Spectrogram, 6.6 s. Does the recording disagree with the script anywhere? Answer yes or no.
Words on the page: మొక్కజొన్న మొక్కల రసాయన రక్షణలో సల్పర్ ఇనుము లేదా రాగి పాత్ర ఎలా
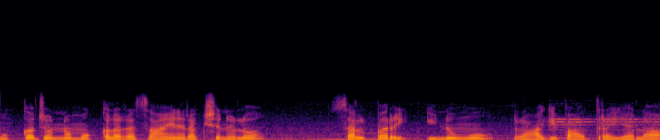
yes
